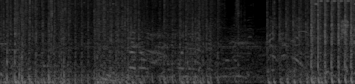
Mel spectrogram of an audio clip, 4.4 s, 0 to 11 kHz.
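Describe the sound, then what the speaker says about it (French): Rapid gunfire in the Call of Duty: Black Ops 3 video game, a steady stream of automatic bursts throughout, loud and close, with brief pauses and voices speaking under it. "On nous tire dessus."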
